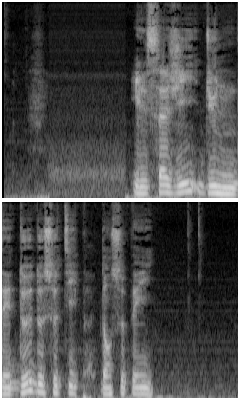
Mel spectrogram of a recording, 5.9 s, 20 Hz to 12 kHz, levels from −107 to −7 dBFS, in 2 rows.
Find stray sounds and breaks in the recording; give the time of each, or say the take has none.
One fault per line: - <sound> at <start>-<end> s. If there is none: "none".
none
